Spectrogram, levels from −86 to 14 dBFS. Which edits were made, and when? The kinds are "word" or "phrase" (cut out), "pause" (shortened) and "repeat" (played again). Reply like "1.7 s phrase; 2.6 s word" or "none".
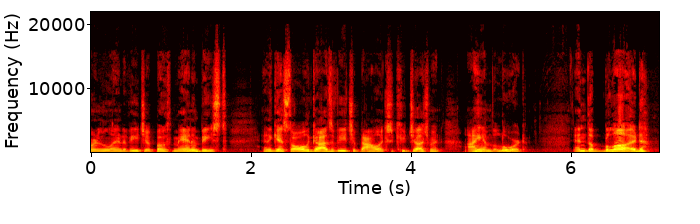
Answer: none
